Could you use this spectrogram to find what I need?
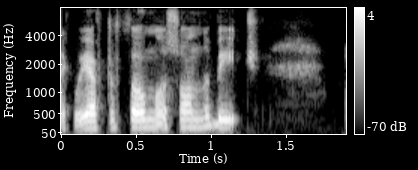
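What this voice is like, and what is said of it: Imitates another person's voice. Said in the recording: “your Michelle Gondry impression ... I do the same voice for everybody”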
